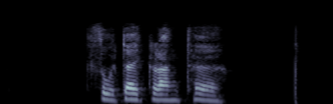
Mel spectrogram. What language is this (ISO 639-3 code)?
tha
